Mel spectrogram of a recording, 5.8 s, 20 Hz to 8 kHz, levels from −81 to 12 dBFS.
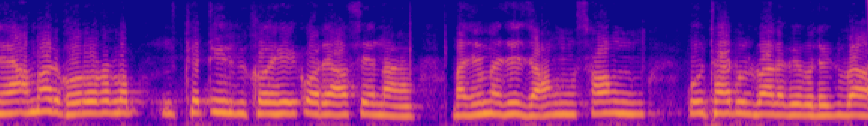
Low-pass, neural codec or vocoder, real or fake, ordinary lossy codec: none; codec, 16 kHz, 4 kbps, FreqCodec, smaller model; fake; none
